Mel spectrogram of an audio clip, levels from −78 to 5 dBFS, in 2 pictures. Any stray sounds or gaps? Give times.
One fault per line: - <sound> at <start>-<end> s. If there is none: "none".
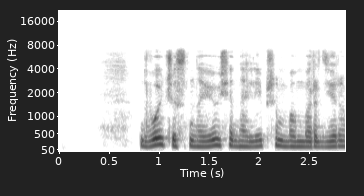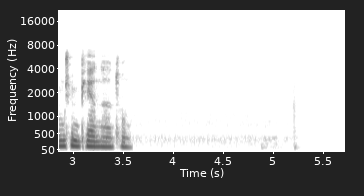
none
